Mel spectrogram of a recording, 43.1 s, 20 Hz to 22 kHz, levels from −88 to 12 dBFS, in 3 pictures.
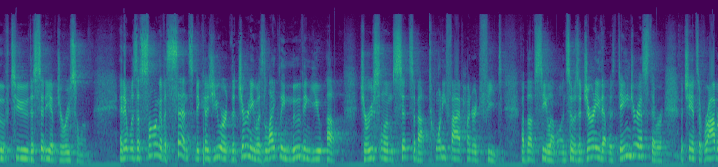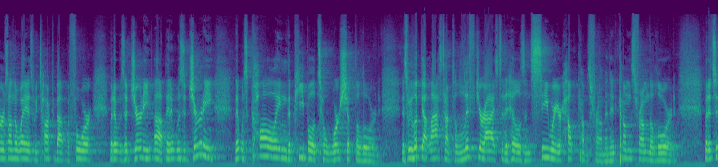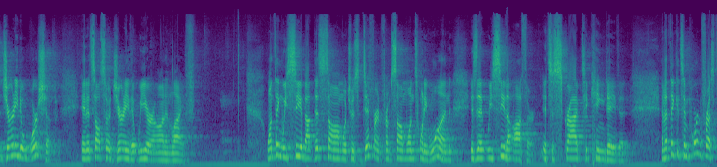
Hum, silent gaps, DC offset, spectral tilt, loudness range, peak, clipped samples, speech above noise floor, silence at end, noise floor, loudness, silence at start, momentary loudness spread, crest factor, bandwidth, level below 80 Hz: none; none; under 0.1%; -3.5 dB/octave; 2 LU; 0 dBFS; under 0.1%; 24 dB; 0 s; -41 dBFS; -16 LUFS; 0 s; 10 LU; 16 dB; 16.5 kHz; -44 dBFS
